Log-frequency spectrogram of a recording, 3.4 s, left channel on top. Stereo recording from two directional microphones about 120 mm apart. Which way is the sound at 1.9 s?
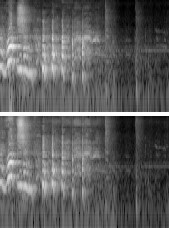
45° right (ahead or behind).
